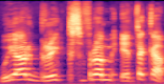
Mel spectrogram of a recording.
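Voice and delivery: mock Indian accent, pitched high.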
